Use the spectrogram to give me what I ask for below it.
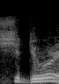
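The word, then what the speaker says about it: Shedeur: Shader? Is that how you pronounce Shadeur. it? Shadeur? It's Shadeur and Shiloh.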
